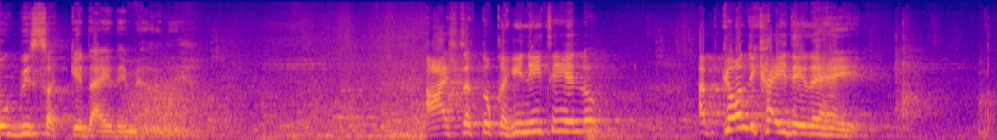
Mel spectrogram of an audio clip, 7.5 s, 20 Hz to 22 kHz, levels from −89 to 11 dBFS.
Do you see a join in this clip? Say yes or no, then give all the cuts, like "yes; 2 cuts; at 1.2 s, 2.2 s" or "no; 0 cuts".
no; 0 cuts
